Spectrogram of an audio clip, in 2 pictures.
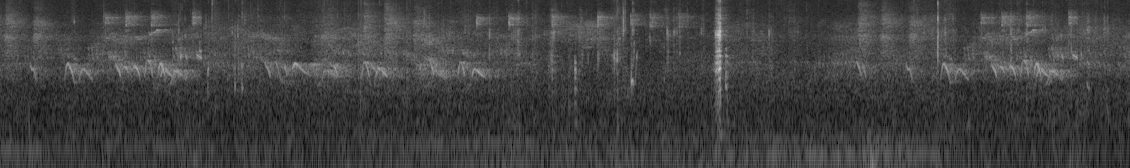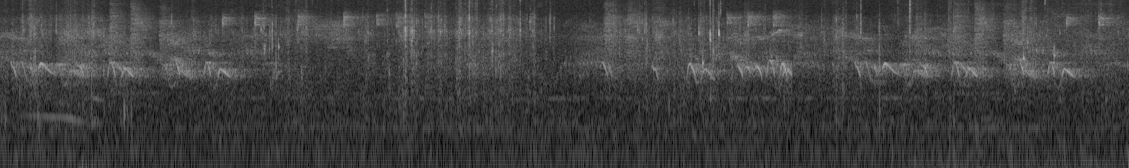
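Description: A bird calling in short runs of quick repeated notes, several times over, with light water splashing near the end.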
